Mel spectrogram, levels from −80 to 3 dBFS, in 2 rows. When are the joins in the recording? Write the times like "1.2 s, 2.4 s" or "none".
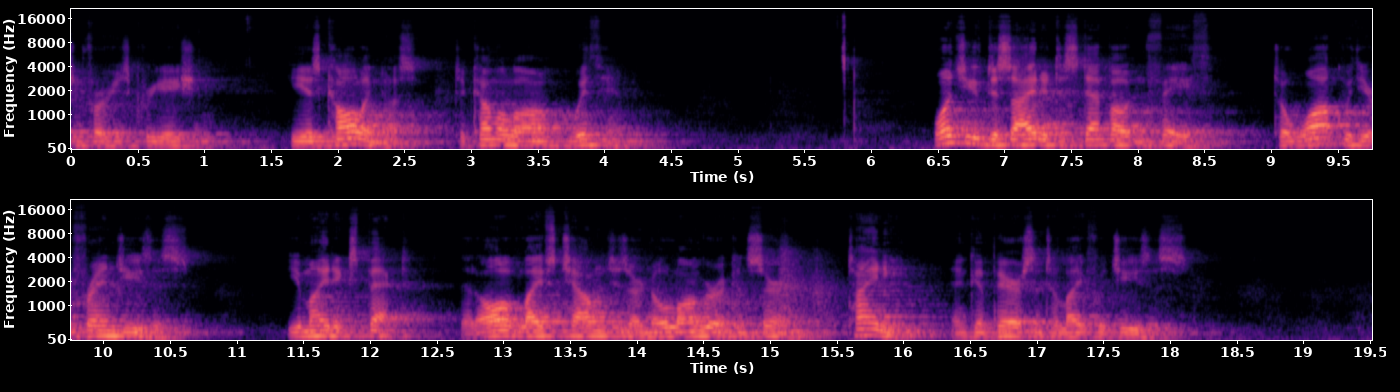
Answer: none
